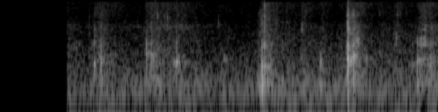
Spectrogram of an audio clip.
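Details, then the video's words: Six-month-old female Akita puppy struggling to chew a sticky toffee chocolate eclair, calming then going frantic again; faint, irregular sticky clicks and smacks roughly every half second, with a brief spoken remark afterward. "Dog trying to chew sticky toffee"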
